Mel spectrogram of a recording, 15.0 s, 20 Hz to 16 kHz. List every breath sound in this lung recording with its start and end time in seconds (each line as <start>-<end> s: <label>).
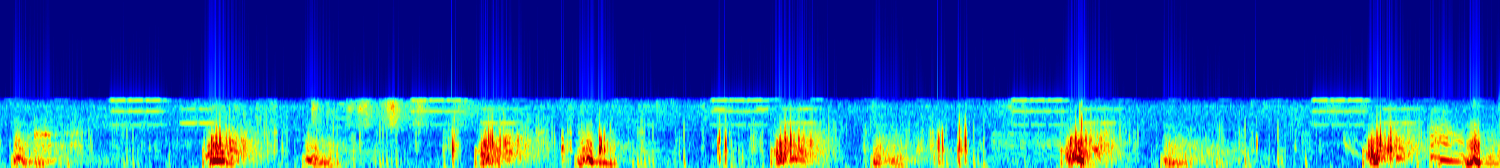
0.00-0.97 s: exhalation
1.95-2.92 s: inhalation
1.97-2.71 s: crackles
2.98-3.47 s: rhonchi
2.98-3.95 s: exhalation
4.69-5.43 s: crackles
4.71-5.58 s: inhalation
5.69-6.26 s: exhalation
5.69-6.26 s: rhonchi
7.68-8.54 s: inhalation
7.68-8.54 s: crackles
8.73-9.58 s: exhalation
8.73-9.58 s: crackles
10.62-11.48 s: inhalation
10.62-11.48 s: crackles
11.61-12.68 s: exhalation
11.61-12.68 s: crackles
13.60-14.35 s: inhalation
13.60-14.35 s: crackles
